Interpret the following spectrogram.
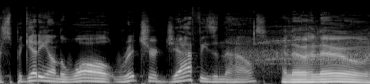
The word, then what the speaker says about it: Jaffe: So, Richard Jaffe, personal injury attorney, also a medic, also a motorcycle rider, right here in Long Island.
